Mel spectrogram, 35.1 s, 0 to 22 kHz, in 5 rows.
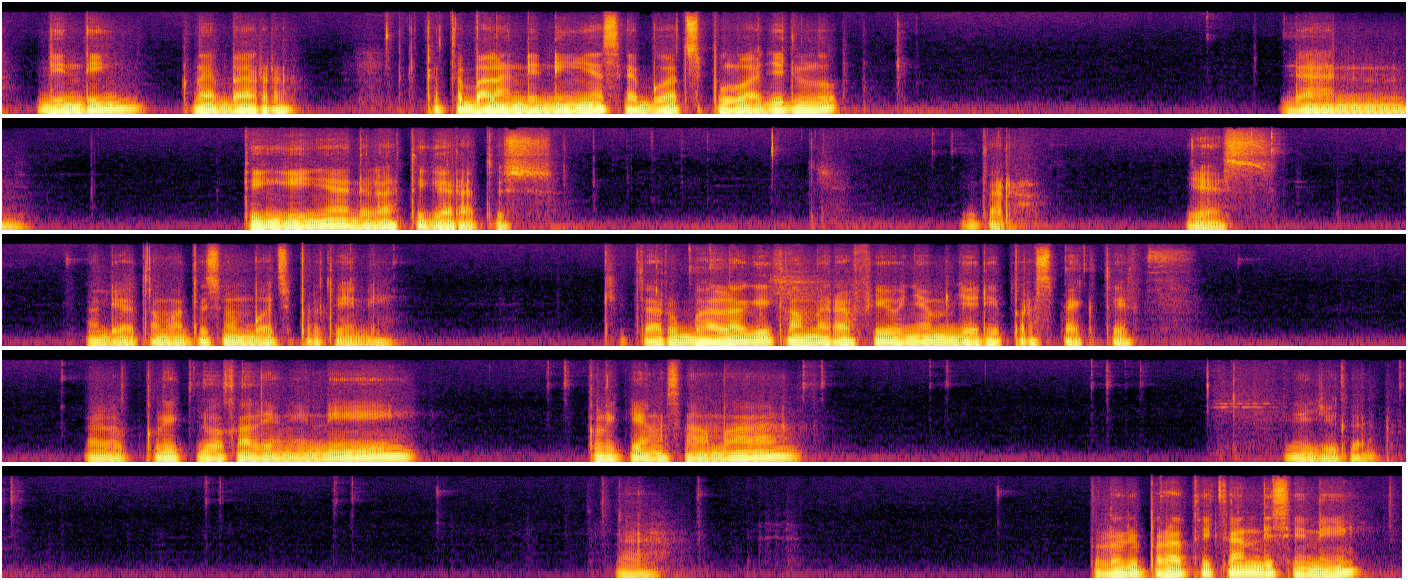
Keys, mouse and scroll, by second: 4.2 KP_1, 4.4 KP_0, 6.0 click, 9.7 KP_3, 10.1 KP_0, 11.6 click, 13.2 click, 14.3-15.9 middle drag, 17.4 click, 19.3 click, 20.2-21.3 middle drag, 22.0 click, 22.1 click, 23.7 click, 25.0 click, 25.7 click, 26.5 click, 26.6 click, 28.0 click, 29.1 click, 29.7 click, 30.2-31.5 middle drag, 32.6 scroll up 1, 33.0 middle click, 34.4-35.0 scroll up 2.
